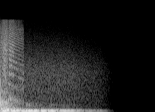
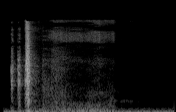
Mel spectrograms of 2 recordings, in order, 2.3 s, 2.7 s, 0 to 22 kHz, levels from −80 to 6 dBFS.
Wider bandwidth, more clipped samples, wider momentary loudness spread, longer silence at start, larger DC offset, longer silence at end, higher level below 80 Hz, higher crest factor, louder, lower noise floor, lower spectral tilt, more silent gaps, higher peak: about the same, 11 kHz vs 11 kHz; neither; second, 14 LU vs 23 LU; second, 0 s vs 0.15 s; second, under 0.1% vs 0.3%; about the same, 0.95 s vs 0.95 s; first, -14 dBFS vs -50 dBFS; second, 12 dB vs 32 dB; first, -16 LUFS vs -23 LUFS; first, under -90 dBFS vs -58 dBFS; first, -5 dB/octave vs 0 dB/octave; neither; about the same, 0 dBFS vs 0 dBFS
